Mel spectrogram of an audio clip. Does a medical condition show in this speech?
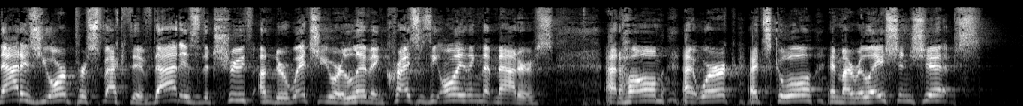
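No.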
